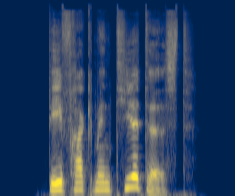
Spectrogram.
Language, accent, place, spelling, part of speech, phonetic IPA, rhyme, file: German, Germany, Berlin, defragmentiertest, verb, [defʁaɡmɛnˈtiːɐ̯təst], -iːɐ̯təst, De-defragmentiertest.ogg
- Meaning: inflection of defragmentieren: 1. second-person singular preterite 2. second-person singular subjunctive II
